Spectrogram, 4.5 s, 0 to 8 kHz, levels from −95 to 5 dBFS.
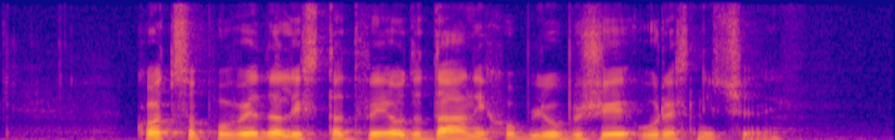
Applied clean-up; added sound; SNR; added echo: none; none; none; none.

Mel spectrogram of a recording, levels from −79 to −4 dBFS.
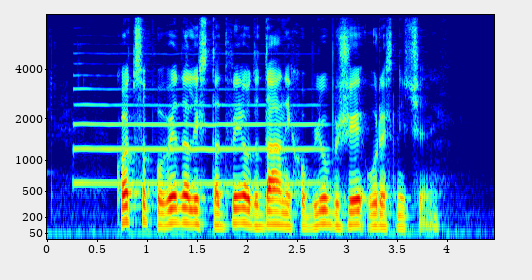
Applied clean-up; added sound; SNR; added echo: none; Wind instrument, woodwind instrument; 17 dB; none.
